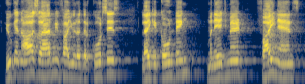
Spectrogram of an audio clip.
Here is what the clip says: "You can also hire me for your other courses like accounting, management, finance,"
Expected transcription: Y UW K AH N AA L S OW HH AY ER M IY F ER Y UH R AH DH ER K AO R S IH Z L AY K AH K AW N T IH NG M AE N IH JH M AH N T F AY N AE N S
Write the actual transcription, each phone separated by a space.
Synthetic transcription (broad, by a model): Y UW K AH N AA S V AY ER M IY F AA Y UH R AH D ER K AO R S IH Z L AY K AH K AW N T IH NG M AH N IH JH M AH N T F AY N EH N S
